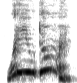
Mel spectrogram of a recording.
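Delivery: high, loud scolding shout; scolding parent. Retold or imitated. Parents scolding their son for staying behind, loud scolding. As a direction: scold the child sharply. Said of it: "They scolded him".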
